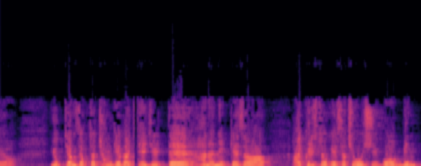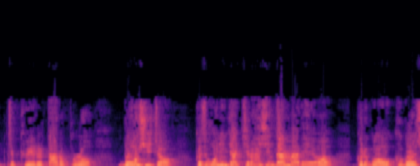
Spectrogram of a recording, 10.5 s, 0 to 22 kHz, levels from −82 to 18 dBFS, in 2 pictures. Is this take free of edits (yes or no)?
no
